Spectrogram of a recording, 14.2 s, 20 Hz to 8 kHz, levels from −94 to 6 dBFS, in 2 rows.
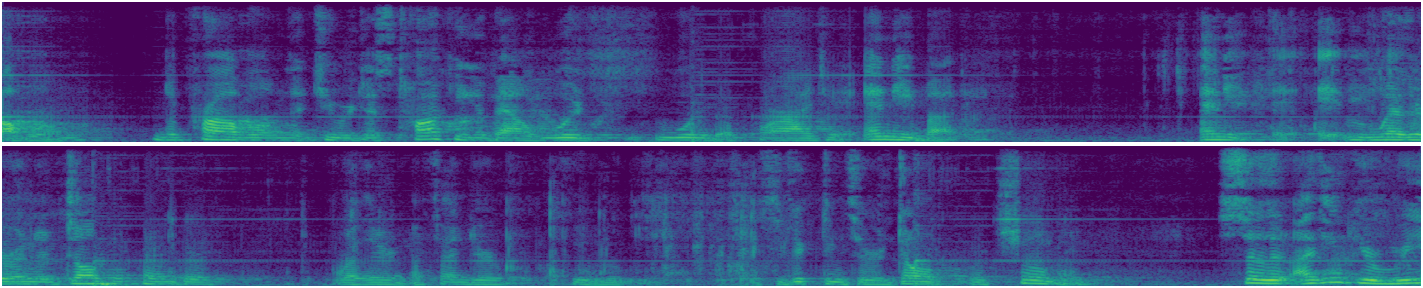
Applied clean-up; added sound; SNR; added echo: neural separator model SepFormer DNS4.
